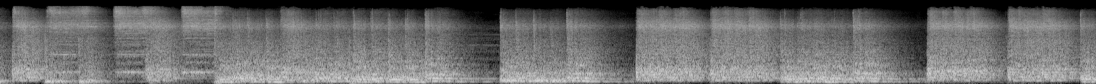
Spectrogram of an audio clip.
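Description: Four drum kits played together as an ensemble, with snare rolls, bass drum and cymbal crashes. The playing dies away briefly about five seconds in, again a second later and just after nine seconds, each time coming straight back in.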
